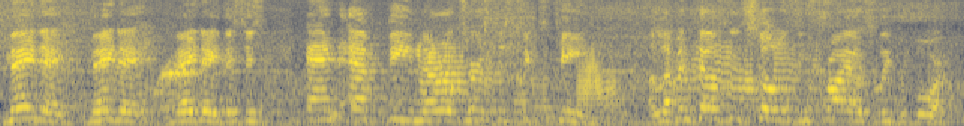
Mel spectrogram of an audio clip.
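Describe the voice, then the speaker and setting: An actor playing an alarmed spaceship pilot sending an urgent, strained distress call in a sci-fi game, echoey and buried in noise. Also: male voice, very high voice, fairly even intonation, moderate pace, over loud music. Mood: panicked, urgent. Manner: urgent, strained radio reporting. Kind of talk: dramatic video game radio acting. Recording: echoey distress transmission under loud noise.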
